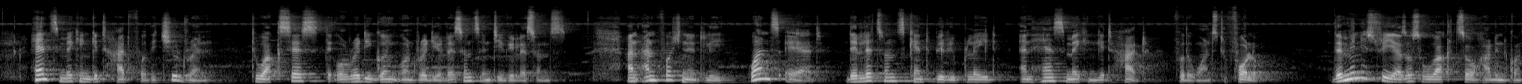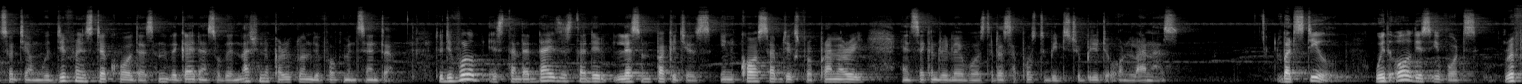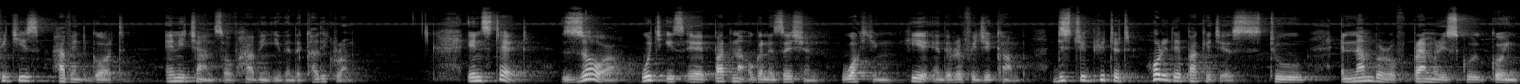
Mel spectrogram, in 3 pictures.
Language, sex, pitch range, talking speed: English, male, 115-175 Hz, 155 wpm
